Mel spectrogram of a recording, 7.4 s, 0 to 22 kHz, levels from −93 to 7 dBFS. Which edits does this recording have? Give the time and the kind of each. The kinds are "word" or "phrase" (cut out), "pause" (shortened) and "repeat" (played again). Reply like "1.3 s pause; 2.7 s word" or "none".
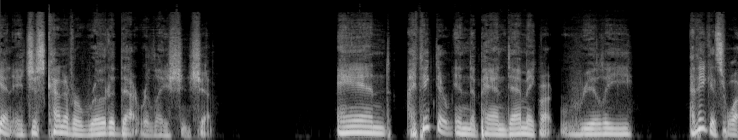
4.5 s word; 5.4 s word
